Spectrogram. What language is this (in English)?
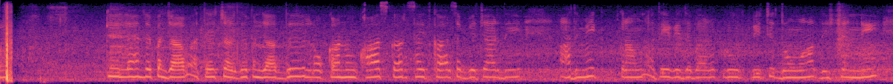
Punjabi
